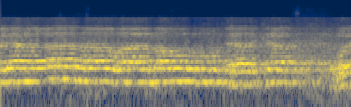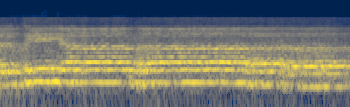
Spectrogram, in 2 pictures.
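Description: Male choir chanting, with a low note held steady beneath the moving melody. The singers break off briefly about four seconds in, then carry on.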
